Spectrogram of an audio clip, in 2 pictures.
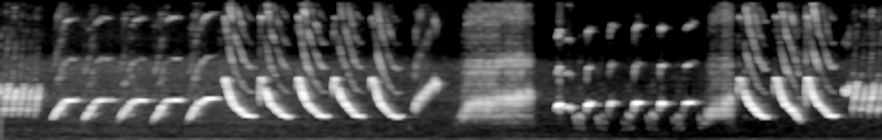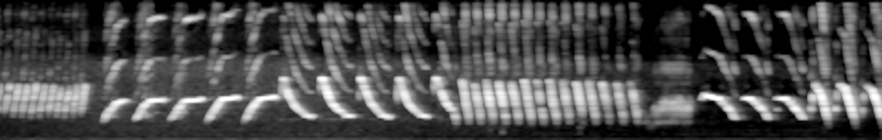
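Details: Border canary training song: rapid, varied bright rolling trills and sweeping whistled notes, high-pitched and nearly continuous with brief pauses.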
